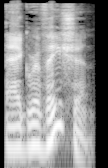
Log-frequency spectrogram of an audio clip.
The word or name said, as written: aggravation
